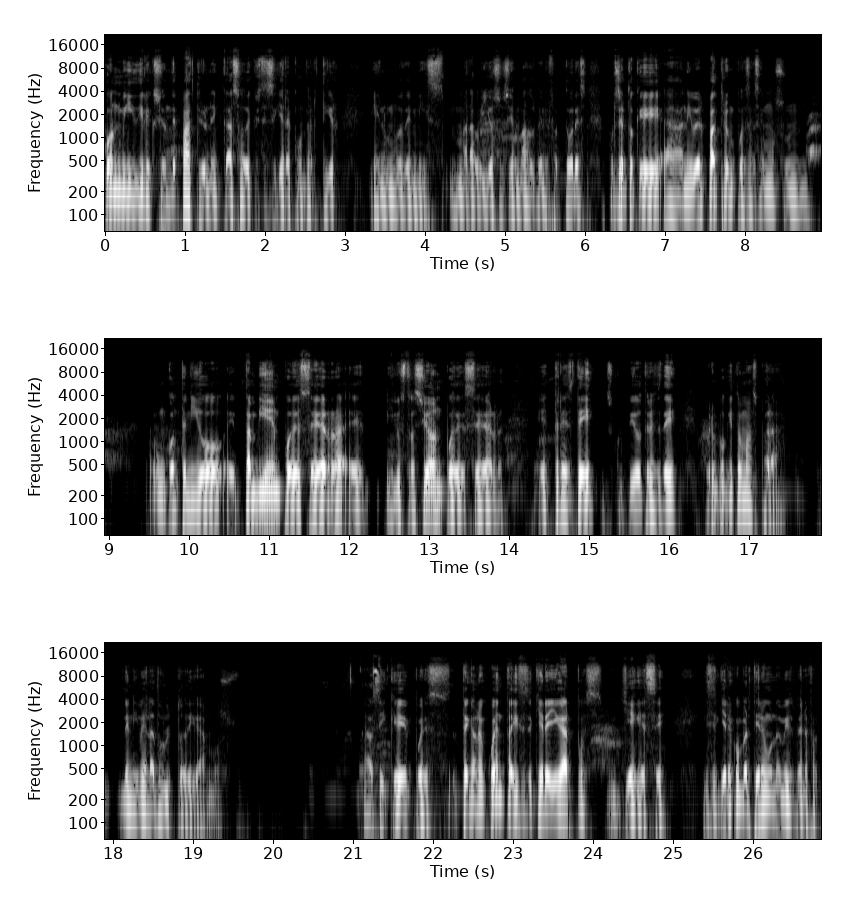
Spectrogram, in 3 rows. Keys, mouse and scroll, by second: 10.0-12.5 drag, 12.7 middle click, 13.3 middle click, 14.4-17.0 drag, 17.5-21.1 drag, 21.1 middle click, 21.9-23.0 drag, 26.6-26.8 drag.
